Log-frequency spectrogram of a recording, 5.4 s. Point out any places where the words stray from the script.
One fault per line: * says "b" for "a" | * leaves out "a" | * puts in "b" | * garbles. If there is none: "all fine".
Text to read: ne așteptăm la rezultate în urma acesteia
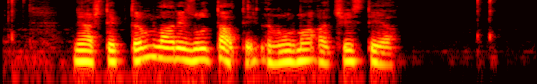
all fine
